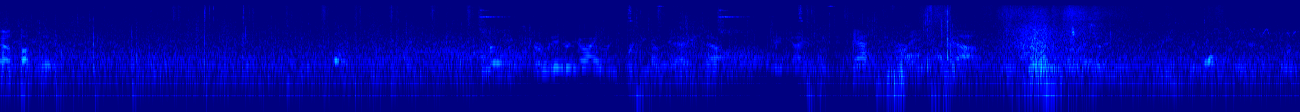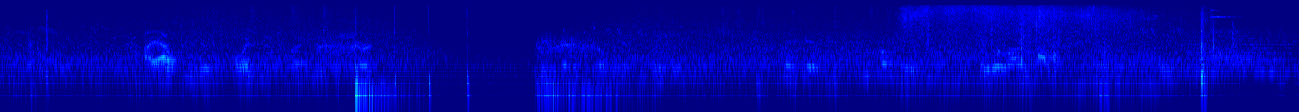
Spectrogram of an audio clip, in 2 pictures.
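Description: Footsteps walk over grass and dirt.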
